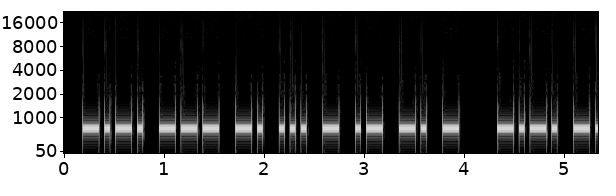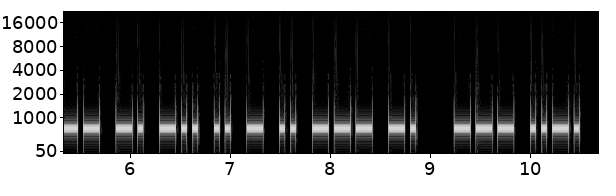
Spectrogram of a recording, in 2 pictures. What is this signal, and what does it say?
Morse code, heard as a keyed tone, about 22 wpm, 700 Hz. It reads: CONSTANT CONDITION OF
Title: Sentences from Top 1500 Words 22wpm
